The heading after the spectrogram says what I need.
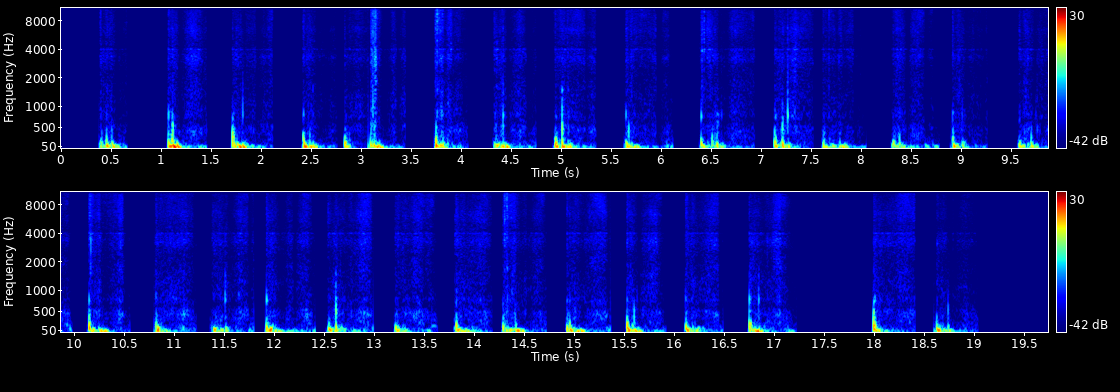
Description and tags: Footstep Sand
Footsteps recorded in a school studio for a class project.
